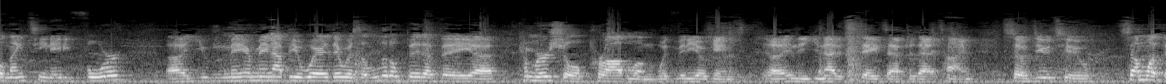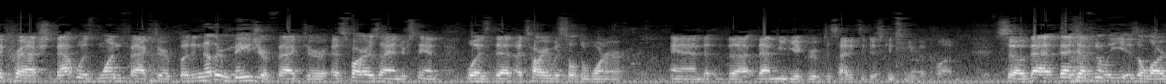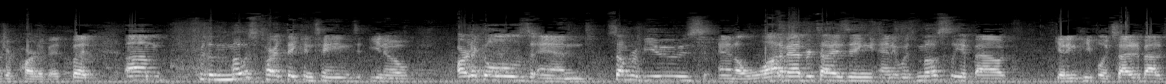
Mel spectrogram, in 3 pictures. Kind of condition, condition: fault, background noise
